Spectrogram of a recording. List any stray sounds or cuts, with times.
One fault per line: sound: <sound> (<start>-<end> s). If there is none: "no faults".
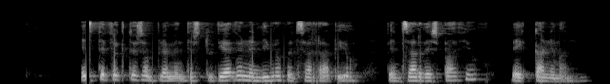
sound: dropout (0.9-0.9 s)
